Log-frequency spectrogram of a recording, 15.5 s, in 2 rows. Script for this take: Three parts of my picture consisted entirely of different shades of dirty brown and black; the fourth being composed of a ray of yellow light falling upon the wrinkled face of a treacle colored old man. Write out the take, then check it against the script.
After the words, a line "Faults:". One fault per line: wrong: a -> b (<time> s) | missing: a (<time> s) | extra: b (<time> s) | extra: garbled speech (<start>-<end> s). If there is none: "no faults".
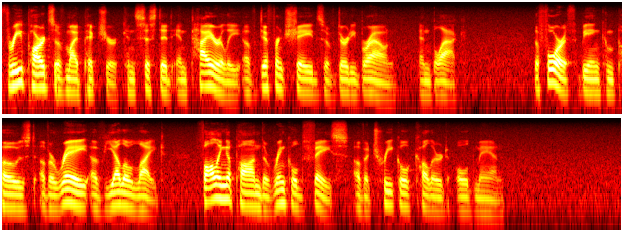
Three parts of my picture consisted entirely of different shades of dirty brown and black; the fourth being composed of a ray of yellow light falling upon the wrinkled face of a treacle colored old man.
Faults:
no faults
